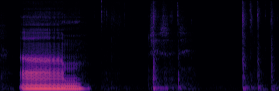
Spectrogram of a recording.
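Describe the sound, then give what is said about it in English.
A short hummed vocal tone, then two quick flurries of computer keyboard typing: crisp key clicks in rapid bursts with pauses between them. “Hear me typing.”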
